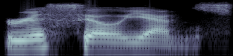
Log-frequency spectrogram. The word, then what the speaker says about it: resilience: So apparently, so our topic is resilience and the landscape of COVID. And resilience is pronounced with a Z.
